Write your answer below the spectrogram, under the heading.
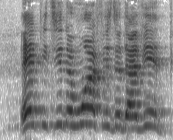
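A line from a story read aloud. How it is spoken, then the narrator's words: Shouting louder. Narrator (French): il crie encore plus fort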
